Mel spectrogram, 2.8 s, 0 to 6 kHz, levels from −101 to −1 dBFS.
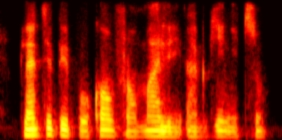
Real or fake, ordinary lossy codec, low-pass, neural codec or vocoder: fake; Opus, 16 kbps; 5.4 kHz; codec, 16 kHz, 4 kbps, X-Codec, HuBERT features, trained on balanced general audio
